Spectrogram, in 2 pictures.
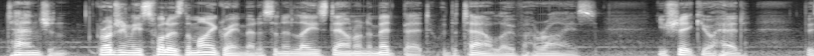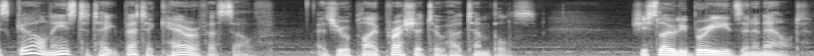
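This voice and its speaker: A man's voice: on the low side, expressive, fairly quick, a little hiss or hum. A middle-aged man playing through a game, chatting casually and reading its narration aloud. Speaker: gaming channel host, player.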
